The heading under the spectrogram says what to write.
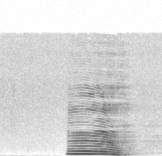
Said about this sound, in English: Man, what a very inopportune time for my body to force me to yawn. I'm very sorry.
